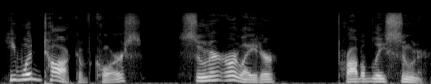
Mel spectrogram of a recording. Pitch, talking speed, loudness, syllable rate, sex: 145 Hz, 140 wpm, -18 LUFS, 4.8 syllables/s, male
